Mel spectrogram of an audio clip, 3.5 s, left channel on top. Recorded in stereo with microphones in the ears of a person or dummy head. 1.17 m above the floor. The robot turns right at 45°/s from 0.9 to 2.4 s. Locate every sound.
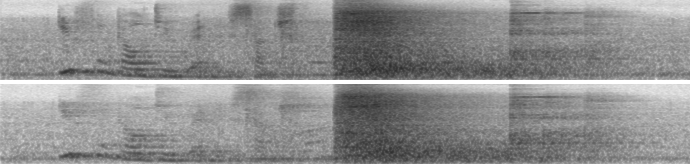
0.3 s a woman speaking: 45° left (ahead or behind), 0.5 m; by 1.6 s 70° left (ahead or behind), 0.5 m
1.6 s a gunshot: 155° left, 1.2 m; by 3.0 s 175° right, 1.2 m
